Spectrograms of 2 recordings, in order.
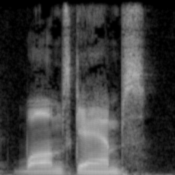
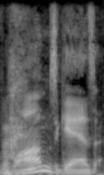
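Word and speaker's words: Wambsgans: Yeah, I said Wamsgams. It's Wamsgans. – It's Wamsburger. Oh, is it? Okay. – No, there's an N or an M. It's hard to say. It's just two syllables. But Wamsgans.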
